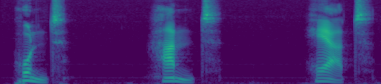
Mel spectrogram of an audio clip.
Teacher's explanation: Endet eine Silbe auf D, wird diese oft wie ein T ausgesprochen. · Term: Auslautverhärtung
